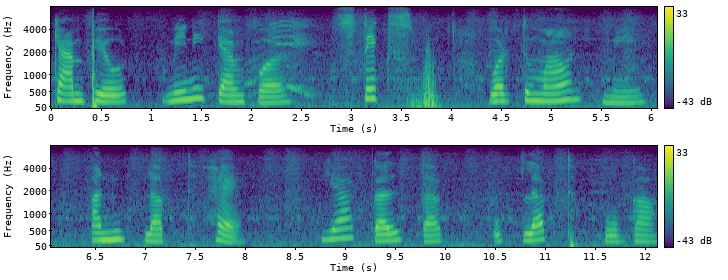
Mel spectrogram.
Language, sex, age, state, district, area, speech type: Hindi, female, 18-30, Madhya Pradesh, Jabalpur, urban, read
